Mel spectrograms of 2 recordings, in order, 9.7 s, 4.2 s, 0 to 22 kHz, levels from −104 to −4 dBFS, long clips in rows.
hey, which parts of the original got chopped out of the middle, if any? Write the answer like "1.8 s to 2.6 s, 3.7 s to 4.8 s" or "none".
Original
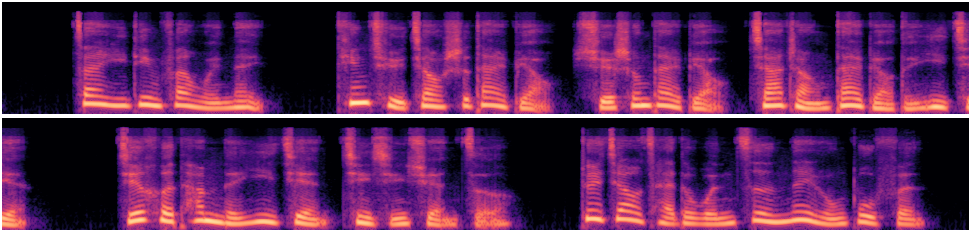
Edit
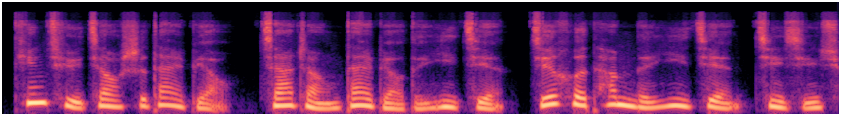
2.8 s to 3.7 s, 5.0 s to 5.4 s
